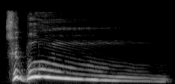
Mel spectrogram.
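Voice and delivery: loud chaboom splash; splash sound effect. Acted. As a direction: make the big splash noise.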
